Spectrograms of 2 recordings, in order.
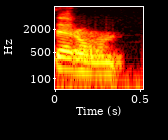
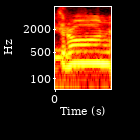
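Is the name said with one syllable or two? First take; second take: two; one. First: It is said as two syllables, English style. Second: It is said as one syllable, Afrikaans style.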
